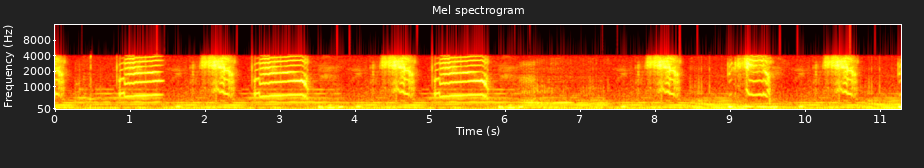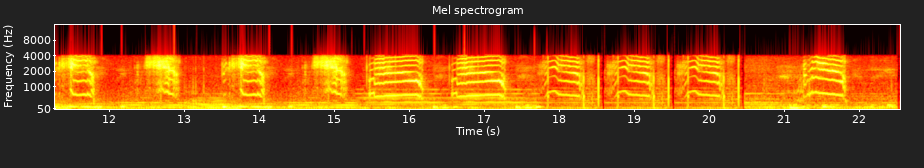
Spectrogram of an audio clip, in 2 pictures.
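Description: Orange tabby cat meowing over and over, about one loud meow a second, some in quick pairs and a run of shorter ones near the end: a hungry cat begging for breakfast.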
